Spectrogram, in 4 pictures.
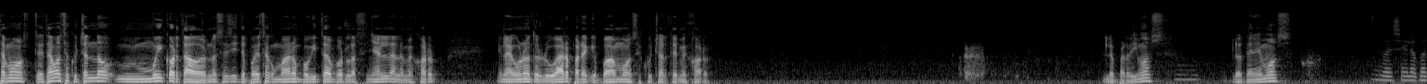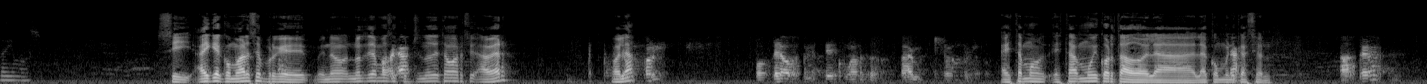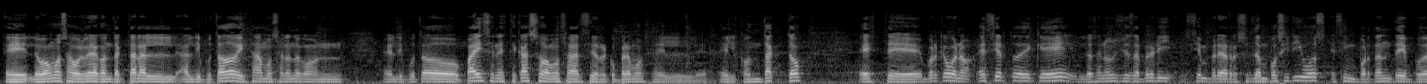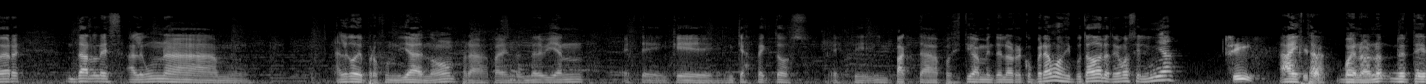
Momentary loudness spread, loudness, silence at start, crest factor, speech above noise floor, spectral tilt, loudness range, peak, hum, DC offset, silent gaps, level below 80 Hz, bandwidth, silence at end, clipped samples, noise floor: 17 LU; -24 LUFS; 0 s; 24 dB; 29 dB; -6.5 dB/octave; 11 LU; 0 dBFS; none; under 0.1%; none; -46 dBFS; 11.5 kHz; 0 s; under 0.1%; -52 dBFS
